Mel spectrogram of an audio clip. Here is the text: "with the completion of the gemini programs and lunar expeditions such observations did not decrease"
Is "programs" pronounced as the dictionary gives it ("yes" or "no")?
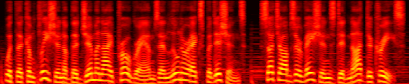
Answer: yes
